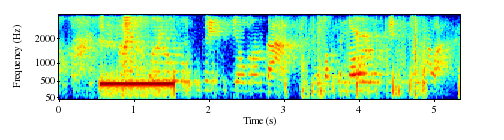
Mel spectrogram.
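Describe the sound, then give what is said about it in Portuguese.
Telephone tone on an unanswered call: a single loud, steady tone lasting about a second, followed by a voice speaking. “O número chamado não está atendendo.”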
